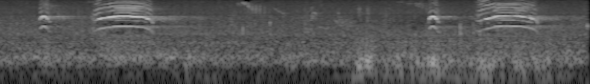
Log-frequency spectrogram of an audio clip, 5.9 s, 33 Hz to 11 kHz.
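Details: Grey-faced buzzard perched on a treetop, 14 April 2019, calling twice about four seconds apart. Each call is a sharp short note followed by a drawn-out, high, arched whistle.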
